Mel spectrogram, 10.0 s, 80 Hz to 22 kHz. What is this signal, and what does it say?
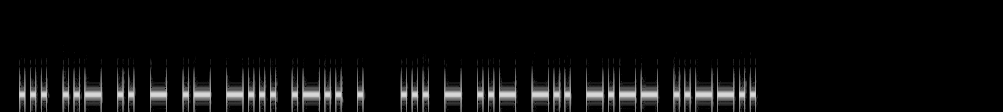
Morse code, heard as a keyed tone, about 22 wpm, 700 Hz. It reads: SUITABLE STUDY?
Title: Sentences from Top 1400 Words 22wpm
